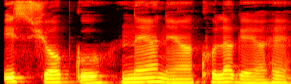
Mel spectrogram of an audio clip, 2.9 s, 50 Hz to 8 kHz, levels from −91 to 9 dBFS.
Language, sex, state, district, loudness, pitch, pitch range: Hindi, male, Himachal Pradesh, Shimla, -16 LUFS, 125 Hz, 115-135 Hz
